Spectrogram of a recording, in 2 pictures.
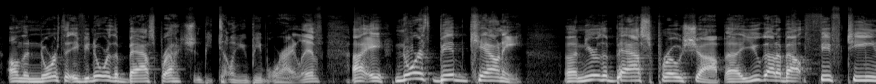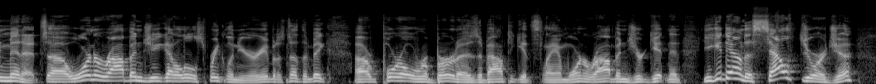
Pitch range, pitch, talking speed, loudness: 120-175 Hz, 145 Hz, 245 wpm, -18 LUFS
